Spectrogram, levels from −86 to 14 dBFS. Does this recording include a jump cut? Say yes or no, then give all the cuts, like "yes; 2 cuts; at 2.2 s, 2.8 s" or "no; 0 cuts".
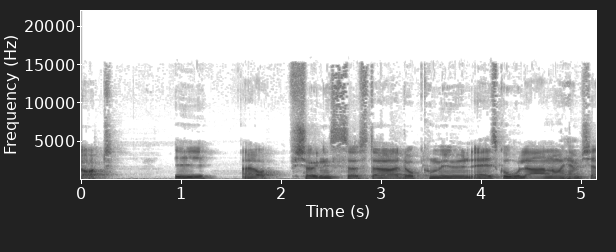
yes; 1 cut; at 3.4 s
